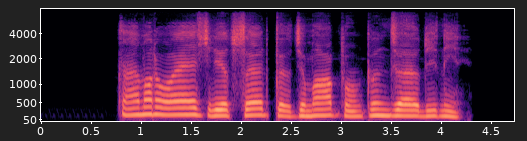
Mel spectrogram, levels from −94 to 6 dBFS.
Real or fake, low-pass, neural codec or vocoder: fake; 7.2 kHz; codec, 16 kHz, 0.5 kbps, FunCodec, trained on LibriTTS, 25 frames a second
